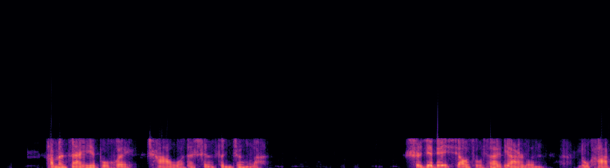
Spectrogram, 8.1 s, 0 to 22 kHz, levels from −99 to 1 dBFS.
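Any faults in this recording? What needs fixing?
The speech sounds muffled and hoarse from start to finish, with smeared consonants and nothing above 4 kHz. This is G.723.1 codec damage, and heavy: the thin, gritty texture points to its 6.3 kbit/s mode, whose 30 ms frames and slowly updated voice model cannot follow quick articulation. Carry the speech on a wideband codec at a higher bitrate instead.

Throughout, the level flutters rapidly, around 20 times a second and about 6 dB deep, giving a rough, robotic tremolo. This is overlap-add ripple: the audio was split into windowed frames and rejoined with an overlap whose windows do not sum to constant gain, so loudness swells and dips once per frame. Use a window and hop size that sum to constant gain.

At 1.10 to 1.28 s, 2.78 to 2.87 s, 5.84 to 5.99 s and 7.73 to 7.86 s the speech is stretched into a buzzy tone or coloured noise that fades, then stays weak briefly before recovering. 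This is VoIP packet loss concealed by the speech codec. Each gap fits a single lost 30 ms frame. The decoder stretched its last pitch and filter with falling gain, and because later frames build on that state, the distortion outlasts the gap. Add jitter buffering and forward error correction so lost packets are recovered.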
